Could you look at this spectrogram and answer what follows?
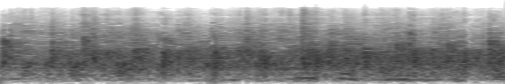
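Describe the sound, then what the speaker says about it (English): At a forum, an audience gives a panel a short burst of hearty applause, a dense, even roar of clapping with a voice speaking over it. "Please give our panel a big round of applause."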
